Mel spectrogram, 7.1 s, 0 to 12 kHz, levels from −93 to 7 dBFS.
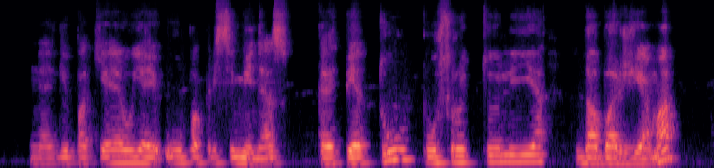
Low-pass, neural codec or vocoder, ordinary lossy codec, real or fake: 10.8 kHz; none; Opus, 16 kbps; real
